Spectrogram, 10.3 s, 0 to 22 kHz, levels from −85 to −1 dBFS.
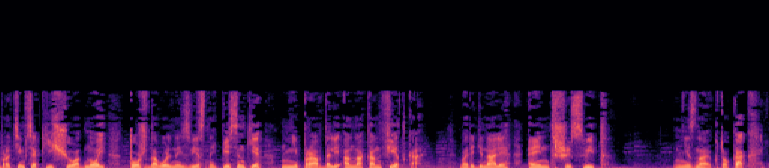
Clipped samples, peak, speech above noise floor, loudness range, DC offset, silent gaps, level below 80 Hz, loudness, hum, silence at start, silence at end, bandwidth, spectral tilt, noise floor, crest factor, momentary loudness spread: under 0.1%; -4 dBFS; 28 dB; 2 LU; under 0.1%; none; -50 dBFS; -22 LUFS; none; 0 s; 0.1 s; 10.5 kHz; -5.5 dB/octave; -49 dBFS; 18 dB; 7 LU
